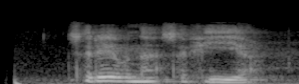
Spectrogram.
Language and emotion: Russian, sad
